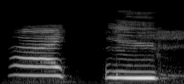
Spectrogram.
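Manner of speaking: loud, obnoxious, very annoying voice. Greeting the dog Sparky: very annoying voice. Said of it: "Don't do that very annoying voice".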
